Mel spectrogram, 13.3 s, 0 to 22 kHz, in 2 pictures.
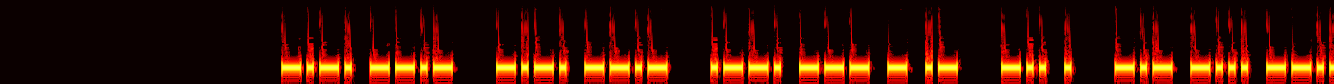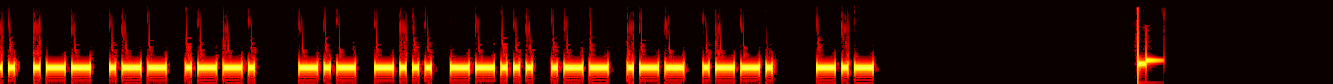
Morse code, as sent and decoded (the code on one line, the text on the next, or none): -.-. --.- / -.-. --.- / .--. --- - .- / -.. / -.- -... --... .-- .-- .--. / -.- -... --... .-- .-- .--. / -.-
CQ CQ POTA DE KB7WWP KB7WWP K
